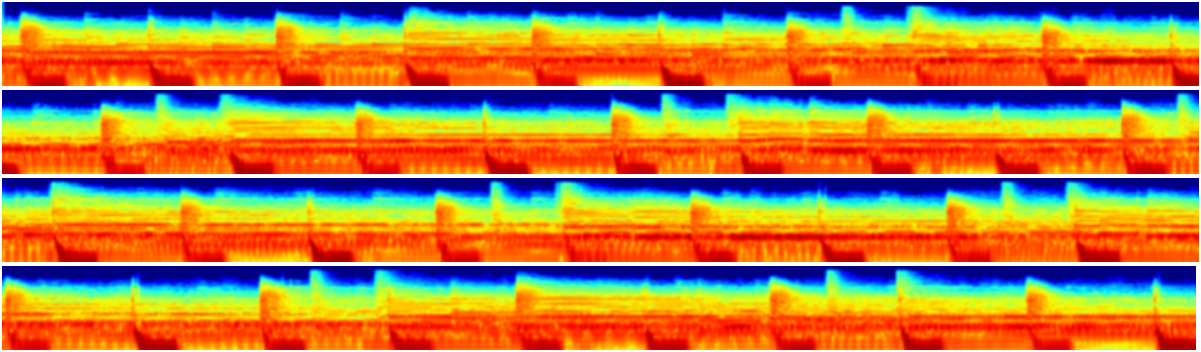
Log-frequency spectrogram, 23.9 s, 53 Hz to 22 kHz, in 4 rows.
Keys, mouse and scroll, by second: 23.8 alt+shift+click.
